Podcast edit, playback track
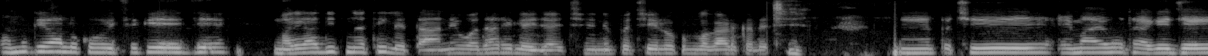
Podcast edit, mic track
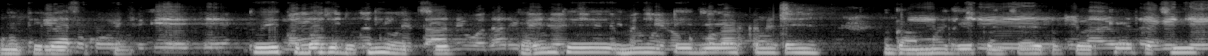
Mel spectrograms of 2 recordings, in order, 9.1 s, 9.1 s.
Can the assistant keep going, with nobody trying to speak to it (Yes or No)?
No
